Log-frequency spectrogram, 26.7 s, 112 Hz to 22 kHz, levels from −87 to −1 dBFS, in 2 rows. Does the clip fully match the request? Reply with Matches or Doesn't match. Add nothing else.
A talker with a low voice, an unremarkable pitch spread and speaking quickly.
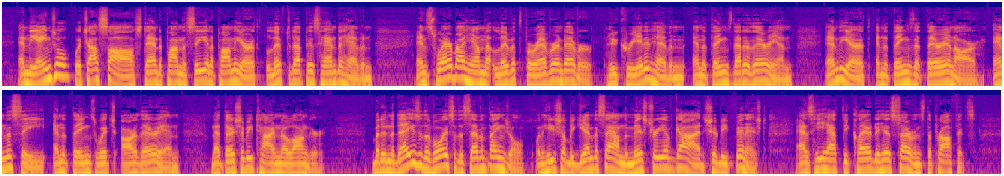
Doesn't match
